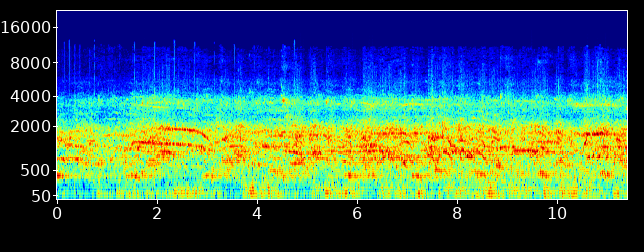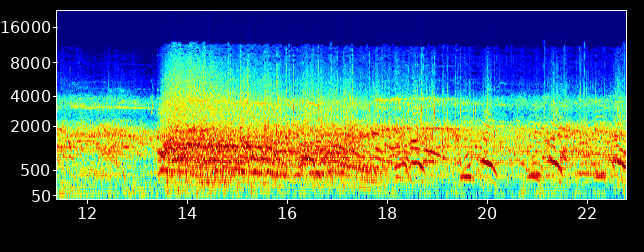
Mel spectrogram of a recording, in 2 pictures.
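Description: A crowd chatters and calls out in a large echoing gym.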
